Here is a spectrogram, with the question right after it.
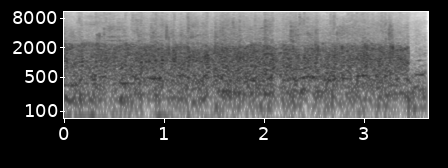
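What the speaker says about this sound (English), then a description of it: "Let's give him a big hand of applause." Dense, loud applause rises from a crowd at an Igbo women's community event in Australia as a guest is called up, continuing steadily before cutting off abruptly near the end.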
